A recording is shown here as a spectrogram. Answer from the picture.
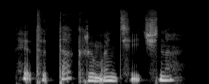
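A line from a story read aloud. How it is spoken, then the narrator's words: Dreamy mother's voice. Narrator (Russian): мечтательно произнесла мама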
